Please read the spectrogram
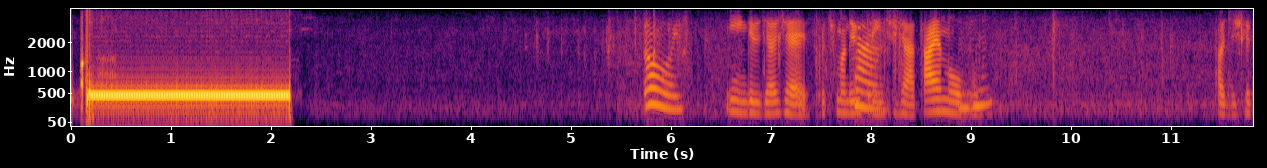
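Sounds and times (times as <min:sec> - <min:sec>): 
telephone tone while a bank call is transferred: 0:00.0 - 0:02.2
speech: 0:06.8 - 0:09.4, 0:11.5 - 0:11.8.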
